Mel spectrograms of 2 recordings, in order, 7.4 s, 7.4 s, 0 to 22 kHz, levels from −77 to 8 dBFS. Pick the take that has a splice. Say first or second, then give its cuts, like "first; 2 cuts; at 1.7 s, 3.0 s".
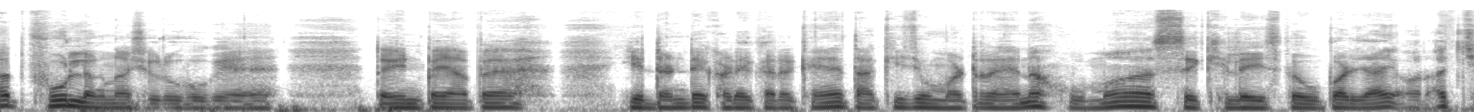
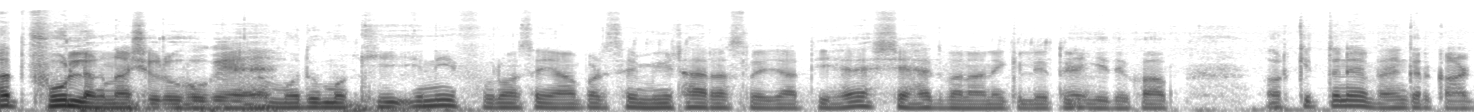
second; 2 cuts; at 1.4 s, 5.4 s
